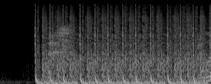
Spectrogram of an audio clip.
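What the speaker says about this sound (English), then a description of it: "did I just hear gunfire? Yeah, I was just firing off for fun" Gunfire in a video game bursts in suddenly after a quiet moment: a rapid, steady automatic volley of roughly a dozen evenly spaced shots, loud and close.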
